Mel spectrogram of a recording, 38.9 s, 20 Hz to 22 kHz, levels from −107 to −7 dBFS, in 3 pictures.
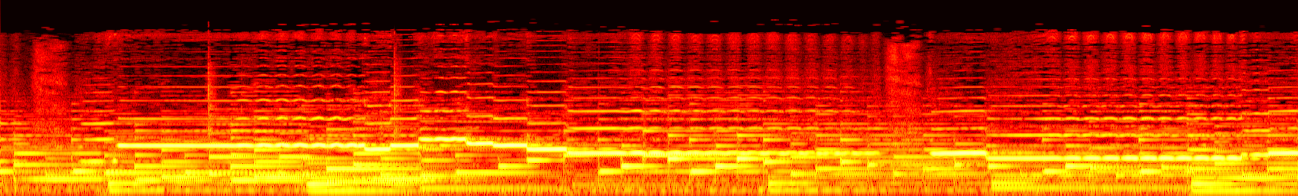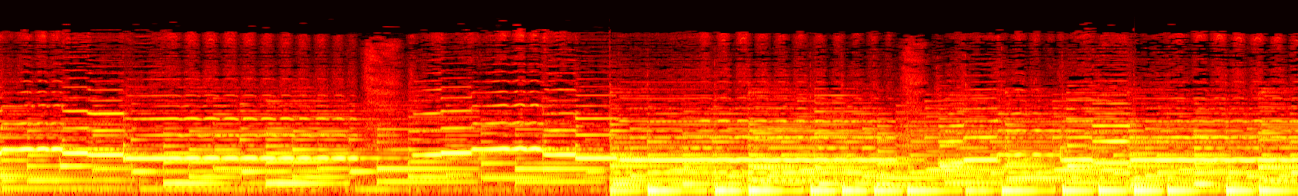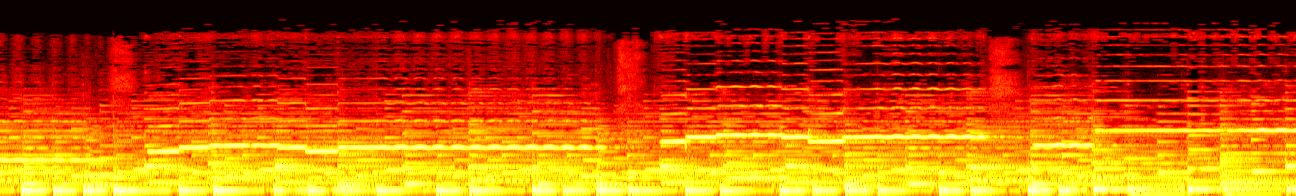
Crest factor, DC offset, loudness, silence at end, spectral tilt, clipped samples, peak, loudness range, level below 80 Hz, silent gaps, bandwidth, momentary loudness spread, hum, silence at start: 14 dB; under 0.1%; -18 LUFS; 0 s; -8.5 dB/octave; under 0.1%; -4 dBFS; 5 LU; -38 dBFS; none; 11.5 kHz; 7 LU; none; 0 s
